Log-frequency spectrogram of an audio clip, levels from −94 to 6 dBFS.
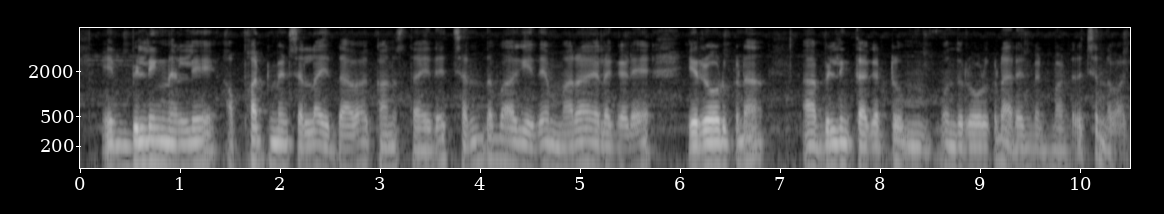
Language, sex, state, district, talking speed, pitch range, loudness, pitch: Kannada, male, Karnataka, Bellary, 125 wpm, 100-110 Hz, -32 LUFS, 105 Hz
